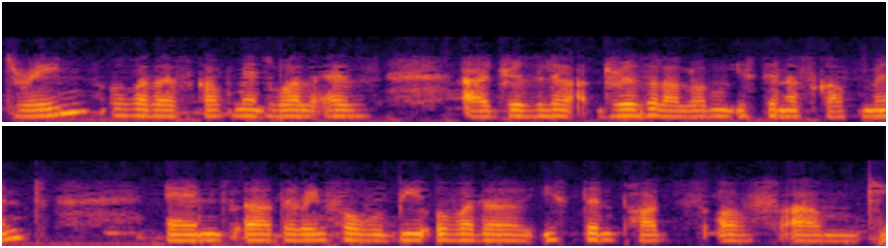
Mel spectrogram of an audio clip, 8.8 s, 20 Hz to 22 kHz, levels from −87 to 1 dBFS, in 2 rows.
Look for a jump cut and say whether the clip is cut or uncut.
cut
